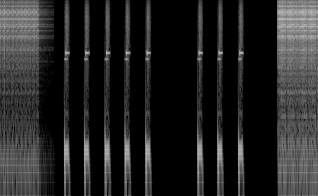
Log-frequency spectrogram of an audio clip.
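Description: Short electronic blips sound in quick succession.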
